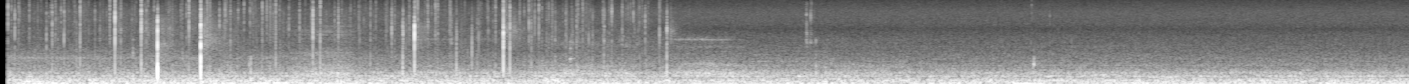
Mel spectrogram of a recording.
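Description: Distant city traffic rumbles steadily below, heard from high up outdoors.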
